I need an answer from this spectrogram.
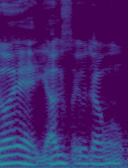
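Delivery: very soft, low, quiet voice through tears. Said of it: "I'm up here crying".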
